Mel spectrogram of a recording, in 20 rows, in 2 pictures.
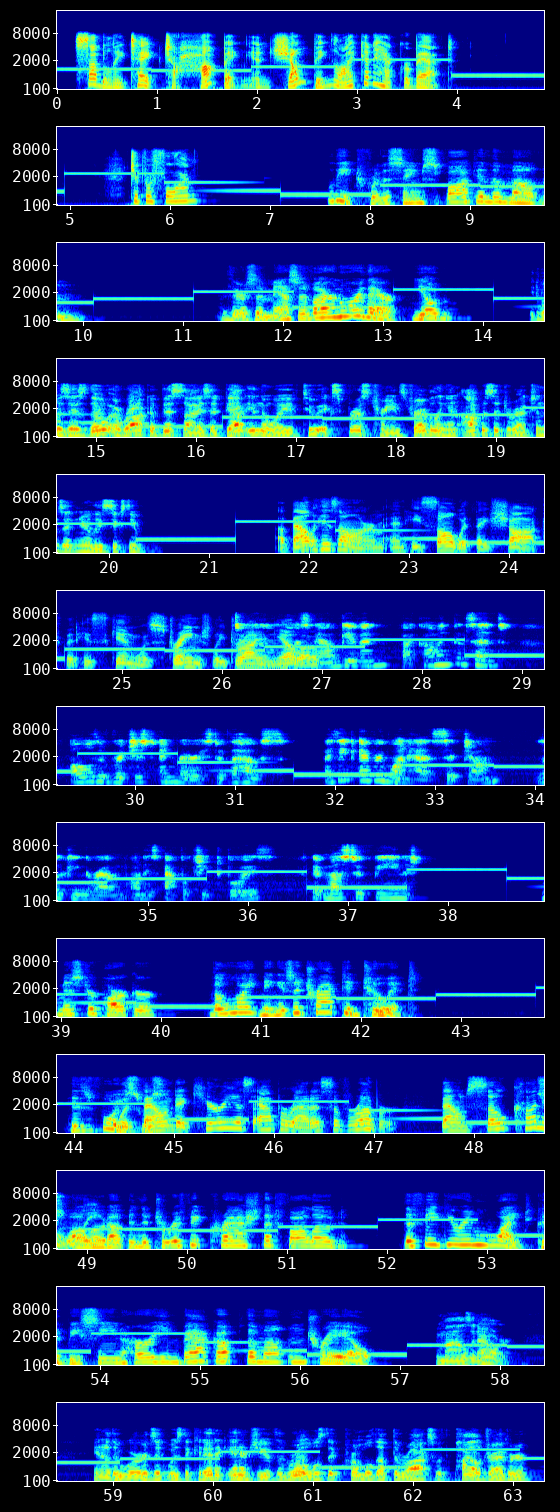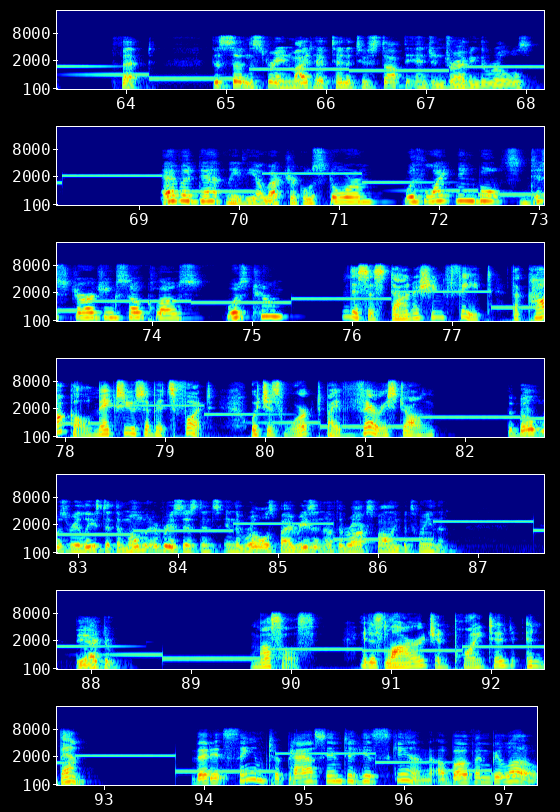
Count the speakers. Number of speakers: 5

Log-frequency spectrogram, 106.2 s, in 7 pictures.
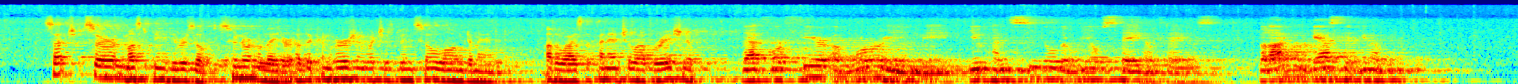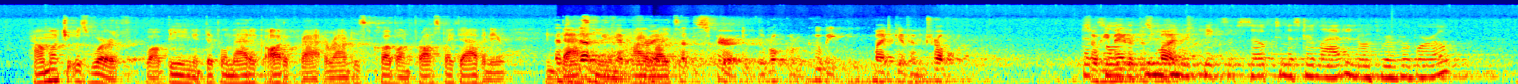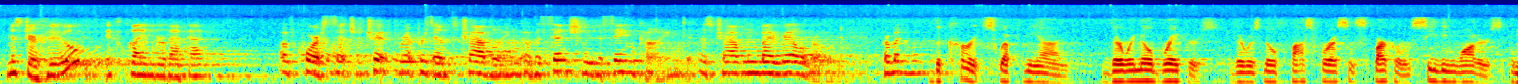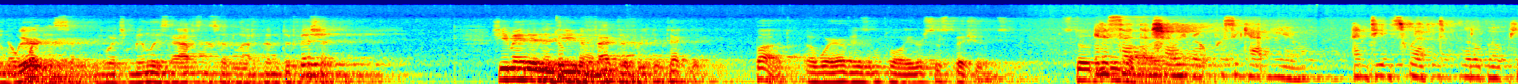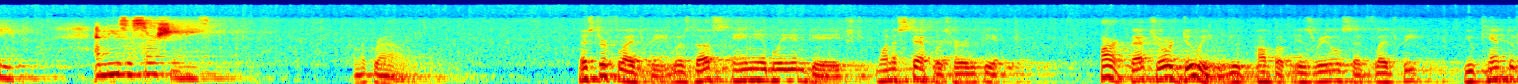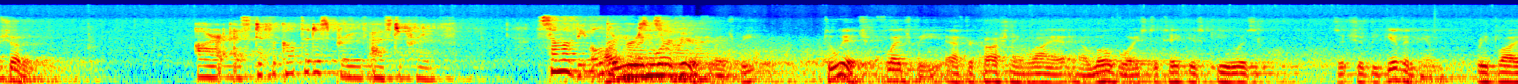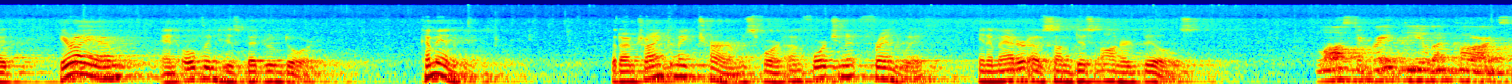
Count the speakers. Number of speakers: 10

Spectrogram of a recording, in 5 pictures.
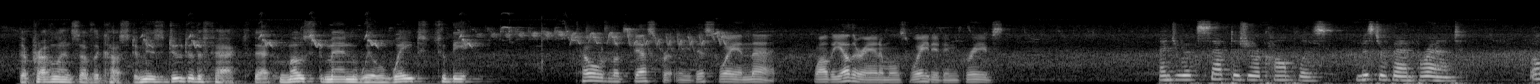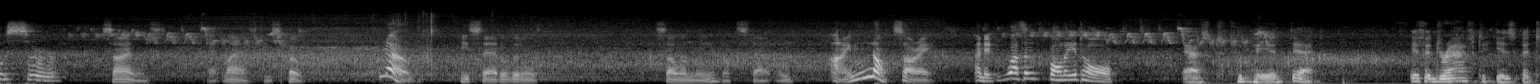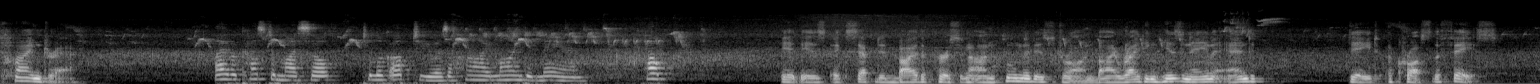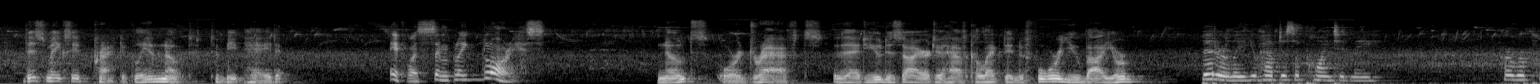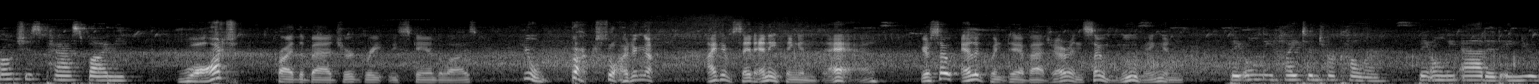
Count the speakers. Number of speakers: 3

